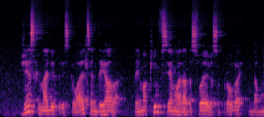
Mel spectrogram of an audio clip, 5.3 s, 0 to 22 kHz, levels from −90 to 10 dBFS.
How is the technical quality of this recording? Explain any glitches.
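The recording is clearly affected by noise suppressor artifacts throughout, and by the suppressor repeatedly clipping parts of the speech.

The background noise, sitting about 15 dB under the speech, ducks away in the gaps and swells back beneath the talking. These are noise suppressor artifacts. The processor estimates the steady room noise and pulls down each frequency band it judges to be noise, frame by frame, by up to about 21 dB.

Speech cut by the noise suppressor shows up at 0.71 to 0.8 s, 1.15 to 1.48 s, 2.37 to 2.52 s, 2.94 to 3.37 s, and from 4.26 s to the end. In those spans soft sounds and word tails come out swallowed or oddly faint, dipping by about 10 to 20 dB at worst, with the final stretch most affected. The suppressor has mistaken quiet speech energy for background noise and turned it down with the noise. Each earlier lapse lasts a fraction of a second, while the closing one covers well over half a second.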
